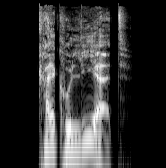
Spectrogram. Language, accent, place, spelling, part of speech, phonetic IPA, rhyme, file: German, Germany, Berlin, kalkuliert, verb, [kalkuˈliːɐ̯t], -iːɐ̯t, De-kalkuliert.ogg
- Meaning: 1. past participle of kalkulieren 2. inflection of kalkulieren: third-person singular present 3. inflection of kalkulieren: second-person plural present 4. inflection of kalkulieren: plural imperative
